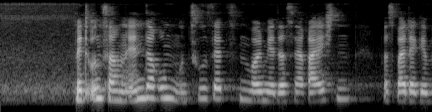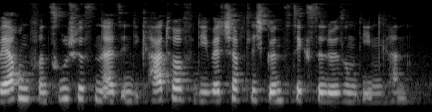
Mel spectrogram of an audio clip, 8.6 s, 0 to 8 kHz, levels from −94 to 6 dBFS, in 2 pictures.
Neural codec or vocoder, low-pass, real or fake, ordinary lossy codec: none; 7.2 kHz; real; none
